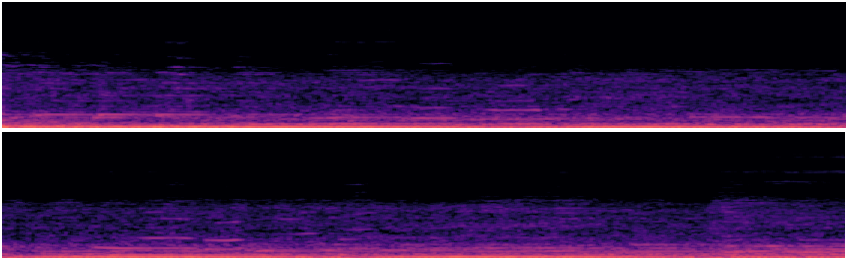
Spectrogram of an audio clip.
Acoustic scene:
car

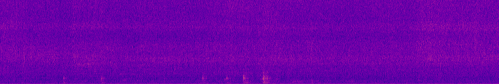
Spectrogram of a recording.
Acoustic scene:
kitchen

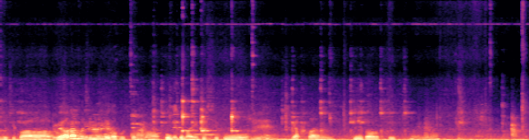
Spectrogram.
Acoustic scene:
restaurant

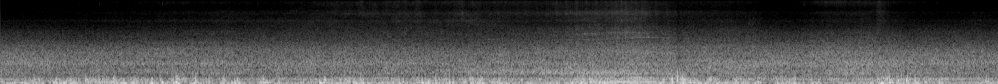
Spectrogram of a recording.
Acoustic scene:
street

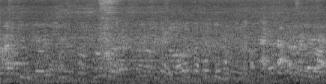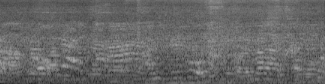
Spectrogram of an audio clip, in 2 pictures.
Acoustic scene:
crowded indoor space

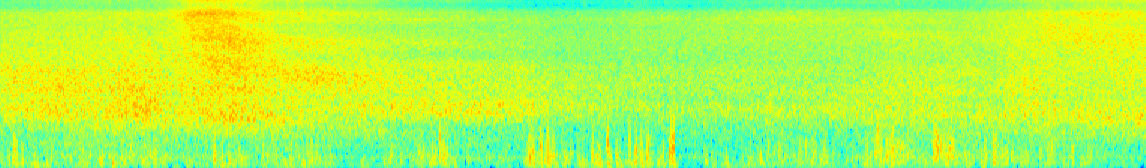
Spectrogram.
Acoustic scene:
street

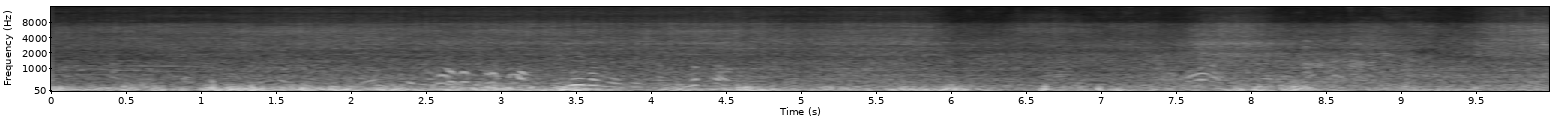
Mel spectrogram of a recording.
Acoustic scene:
residential area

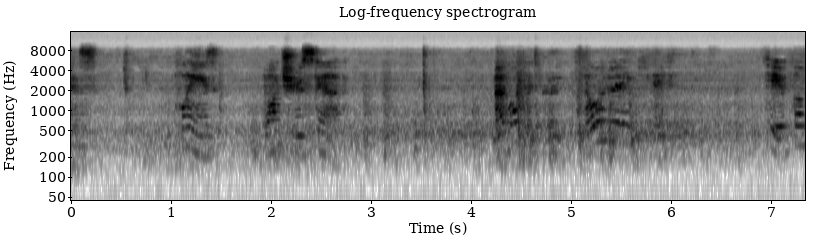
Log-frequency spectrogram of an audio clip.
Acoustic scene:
subway train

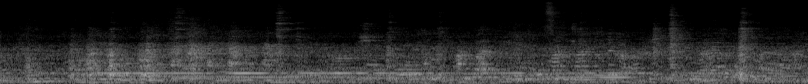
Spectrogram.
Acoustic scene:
crowded indoor space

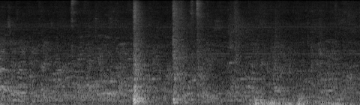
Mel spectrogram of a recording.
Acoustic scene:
cafe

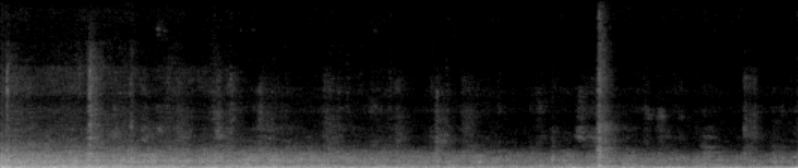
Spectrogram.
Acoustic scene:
residential area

